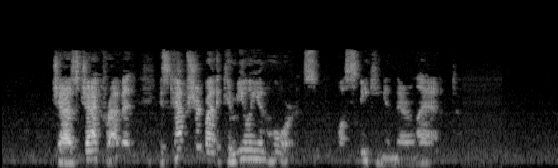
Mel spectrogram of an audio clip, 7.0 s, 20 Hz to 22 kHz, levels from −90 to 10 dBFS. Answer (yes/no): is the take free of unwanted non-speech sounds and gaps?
yes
